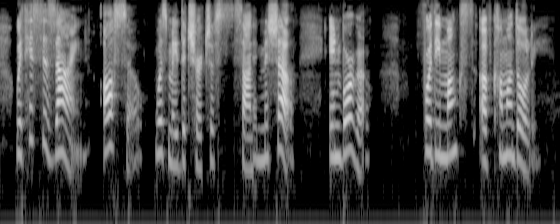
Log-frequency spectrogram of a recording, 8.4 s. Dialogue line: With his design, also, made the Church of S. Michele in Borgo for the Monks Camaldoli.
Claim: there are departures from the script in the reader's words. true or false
true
